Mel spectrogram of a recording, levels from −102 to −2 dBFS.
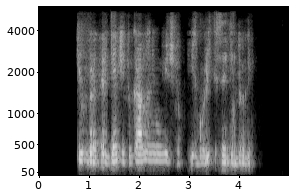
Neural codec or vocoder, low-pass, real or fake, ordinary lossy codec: codec, 32 kHz, 1.9 kbps, SNAC; 5.4 kHz; fake; AAC, 24 kbps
